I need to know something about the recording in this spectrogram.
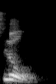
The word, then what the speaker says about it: flow: bit emphasized upon and also w here is a silent word no one says flow okay no one says pronunciation like that you pronounce flow so in terms of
